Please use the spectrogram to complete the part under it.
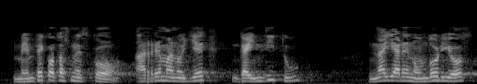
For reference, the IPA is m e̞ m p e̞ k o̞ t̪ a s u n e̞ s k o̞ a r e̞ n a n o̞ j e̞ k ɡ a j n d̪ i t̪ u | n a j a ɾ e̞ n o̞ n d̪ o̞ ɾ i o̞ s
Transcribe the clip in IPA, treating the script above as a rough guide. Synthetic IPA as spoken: m e̞ m p e̞ k o̞ t̪ a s u n e̞ s k o̞ a r e̞ m a n o̞ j e̞ k ɡ a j n d̪ i t̪ u | n a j a ɾ e̞ n o̞ n d̪ o̞ ɾ i o̞ s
